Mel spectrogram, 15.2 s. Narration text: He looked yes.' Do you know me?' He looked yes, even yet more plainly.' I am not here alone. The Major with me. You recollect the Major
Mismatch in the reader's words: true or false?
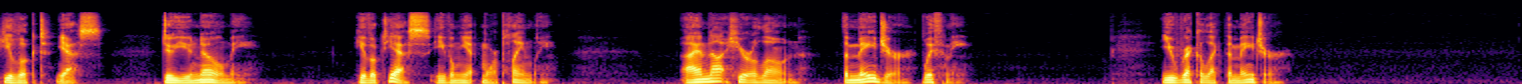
false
